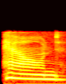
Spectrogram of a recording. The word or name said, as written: hound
